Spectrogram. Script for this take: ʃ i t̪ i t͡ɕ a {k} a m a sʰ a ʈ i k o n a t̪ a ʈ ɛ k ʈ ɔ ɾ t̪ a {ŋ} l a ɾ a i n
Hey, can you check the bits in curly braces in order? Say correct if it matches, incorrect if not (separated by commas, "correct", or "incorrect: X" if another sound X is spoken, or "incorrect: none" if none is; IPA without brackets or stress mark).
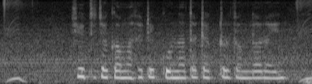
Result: correct, correct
